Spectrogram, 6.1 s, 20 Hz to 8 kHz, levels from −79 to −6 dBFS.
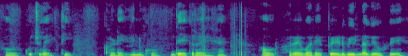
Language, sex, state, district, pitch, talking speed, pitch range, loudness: Hindi, male, Uttar Pradesh, Saharanpur, 125 Hz, 155 wpm, 115-135 Hz, -19 LUFS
